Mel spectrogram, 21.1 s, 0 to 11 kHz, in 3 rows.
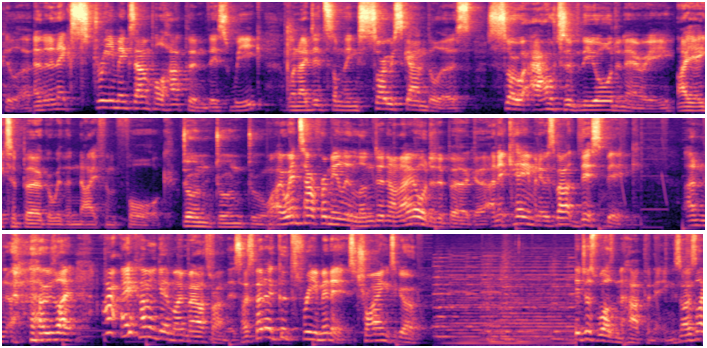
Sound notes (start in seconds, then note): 14.1 chuckle; 18.2 suspenseful music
